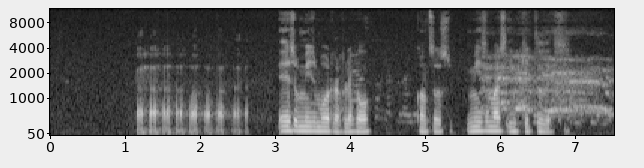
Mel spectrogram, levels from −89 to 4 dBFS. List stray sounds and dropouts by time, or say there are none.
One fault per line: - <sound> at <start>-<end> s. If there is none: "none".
- laugh at 1.1-2.7 s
